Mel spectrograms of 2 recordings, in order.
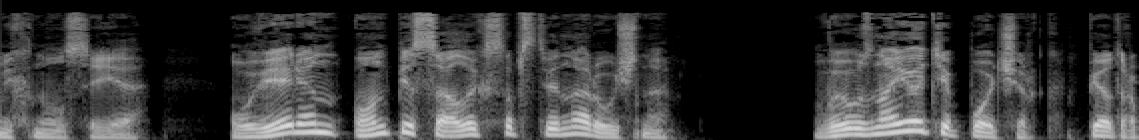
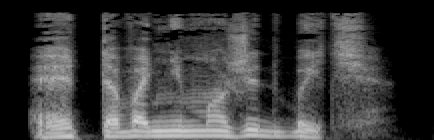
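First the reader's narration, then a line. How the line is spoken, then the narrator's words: Muttered. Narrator (Russian): пробормотал он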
